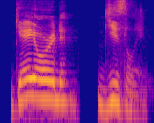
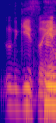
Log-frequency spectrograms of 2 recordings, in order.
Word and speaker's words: Georg Gyssling: Georg Gyssling. – Gyssling.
